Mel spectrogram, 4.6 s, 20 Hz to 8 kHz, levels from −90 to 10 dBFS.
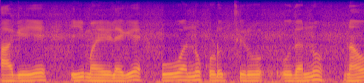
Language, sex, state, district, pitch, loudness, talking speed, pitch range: Kannada, male, Karnataka, Bangalore, 115 Hz, -16 LUFS, 80 wpm, 110-125 Hz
